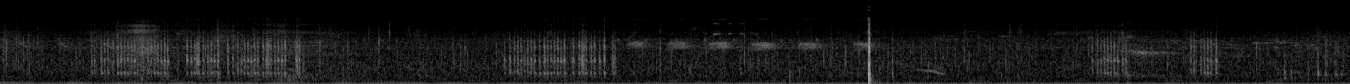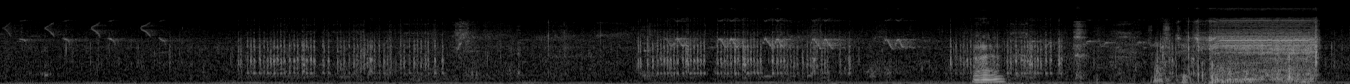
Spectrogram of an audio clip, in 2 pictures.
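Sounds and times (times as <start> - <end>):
birds singing: 6.0 - 15.3, 16.1 - 26.7.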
